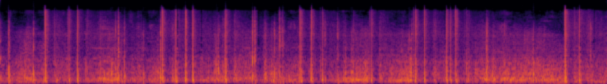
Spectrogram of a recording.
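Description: Aerial fireworks bursting in quick, irregular succession: many sharp bangs and pops every second over a steady low rumble.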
